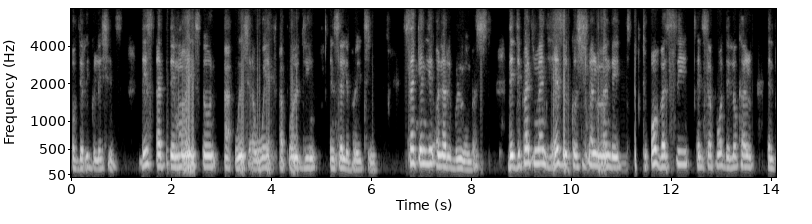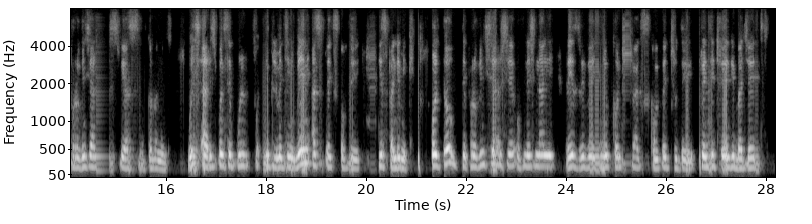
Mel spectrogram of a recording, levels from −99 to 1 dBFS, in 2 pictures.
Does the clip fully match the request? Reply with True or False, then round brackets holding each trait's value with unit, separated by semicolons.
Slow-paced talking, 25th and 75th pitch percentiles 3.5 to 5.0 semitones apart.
False (125 wpm; 3.0 semitones)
